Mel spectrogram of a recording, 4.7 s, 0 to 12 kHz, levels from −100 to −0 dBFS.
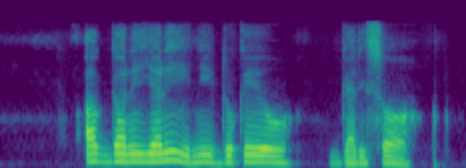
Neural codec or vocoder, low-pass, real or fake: codec, 16 kHz, 0.9 kbps, LongCat-Audio-Codec; 7.2 kHz; fake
